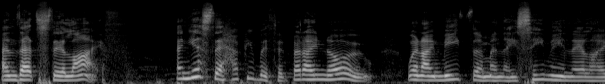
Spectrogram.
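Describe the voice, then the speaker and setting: In an Australian accent, a woman speaks at a moderate pace and medium pitch, with ordinary pitch variation. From Queensland, Australia. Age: 60s. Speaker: hotel manager and entrepreneur. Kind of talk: inspirational talk. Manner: hesitant, with fillers and repetitions.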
